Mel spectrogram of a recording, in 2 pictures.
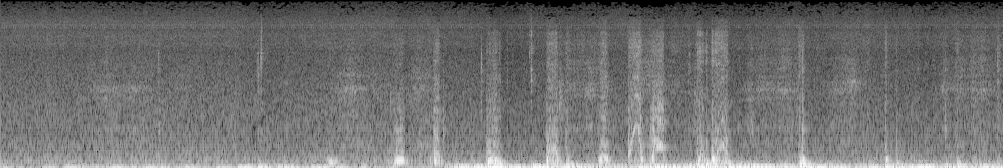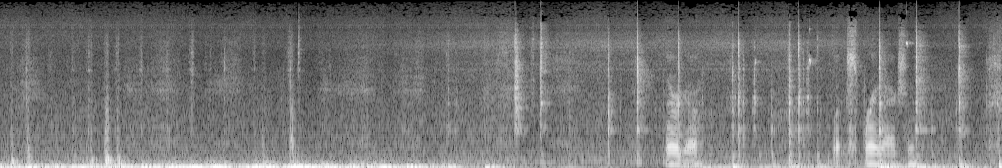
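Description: Handling noise from a spring-loaded latch being fitted by hand to an outboard motor's top cowl: scattered clicks and knocks of the latch parts, coming thicker over the last several seconds, over a low rumble.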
